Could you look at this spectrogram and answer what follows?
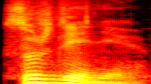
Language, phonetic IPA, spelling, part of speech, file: Russian, [sʊʐˈdʲenʲɪje], суждение, noun, Ru-суждение.ogg
- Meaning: judgment (conclusion or result of judging)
